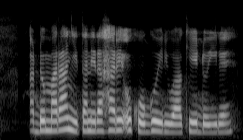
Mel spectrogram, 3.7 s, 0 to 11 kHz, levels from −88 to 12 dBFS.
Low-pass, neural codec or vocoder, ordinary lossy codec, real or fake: 9.9 kHz; none; none; real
